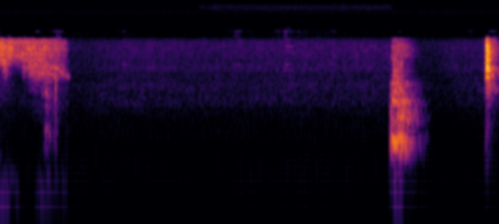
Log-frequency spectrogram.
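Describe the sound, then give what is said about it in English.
A dog barks in a few short, sharp bursts, the first near the start and the rest after a long quiet gap; no voices are heard. “Dog barking, cats meowing”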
